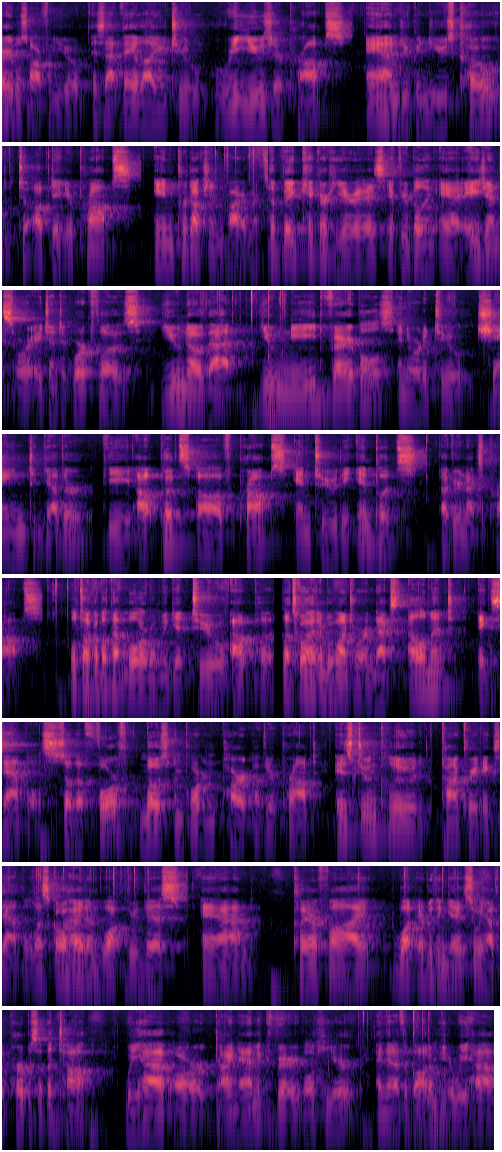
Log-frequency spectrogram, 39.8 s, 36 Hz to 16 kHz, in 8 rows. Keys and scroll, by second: 7.4 shift+super+Left, 12.7 shift+super+Left, 30.6 shift+Up, 30.8 shift+Up, 31.0 shift+Up, 31.3 ctrl+c, 34.4 ctrl+c, 38.9 shift+super+Down, 39.3 ctrl+c.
